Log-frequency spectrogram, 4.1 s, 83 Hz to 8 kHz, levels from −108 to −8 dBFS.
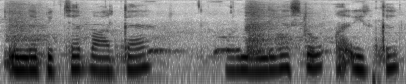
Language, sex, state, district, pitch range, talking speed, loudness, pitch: Tamil, female, Tamil Nadu, Namakkal, 175-200 Hz, 120 wpm, -16 LUFS, 185 Hz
